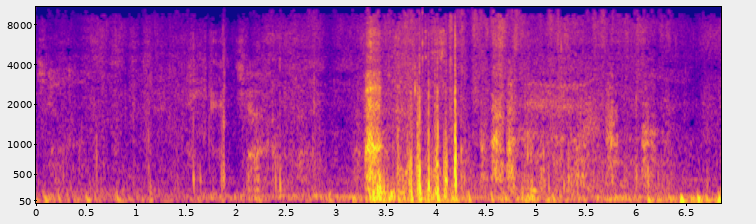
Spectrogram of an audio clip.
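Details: Golden Retriever panting during morning ball play, quick breathy bursts growing louder and denser in the second half, with some voices and handling noise in the background.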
